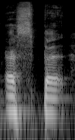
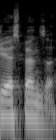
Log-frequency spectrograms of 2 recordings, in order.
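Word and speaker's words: Epenesa: You've got Chauncey Golson and then AJ, I'm going to say this name wrong, Espenzenza? I said that wrong. Oh, Iowa fans, help me out. AJ Espenza.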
